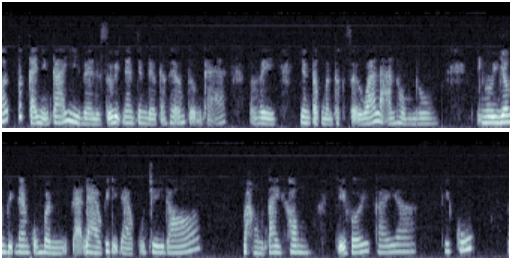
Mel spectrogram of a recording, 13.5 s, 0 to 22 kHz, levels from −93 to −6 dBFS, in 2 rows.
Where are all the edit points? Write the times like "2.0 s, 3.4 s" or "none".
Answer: 6.2 s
